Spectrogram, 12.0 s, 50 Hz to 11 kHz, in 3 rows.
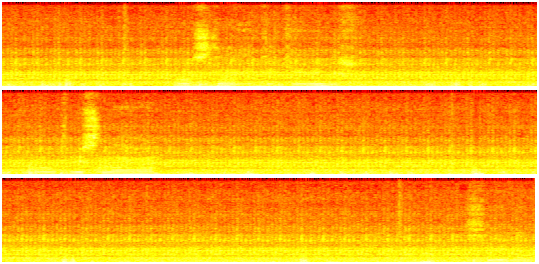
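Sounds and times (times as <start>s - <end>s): car engine idling: 0.0s - 12.0s
short low thumps: 2.7s - 4.6s, 5.2s - 7.8s.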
